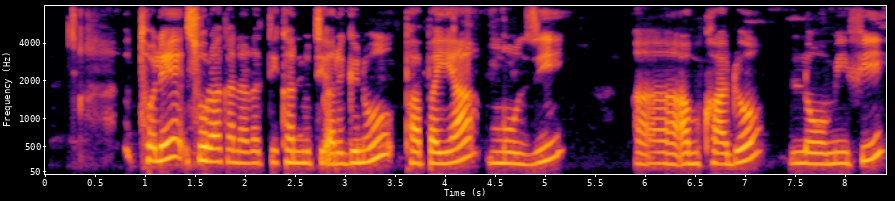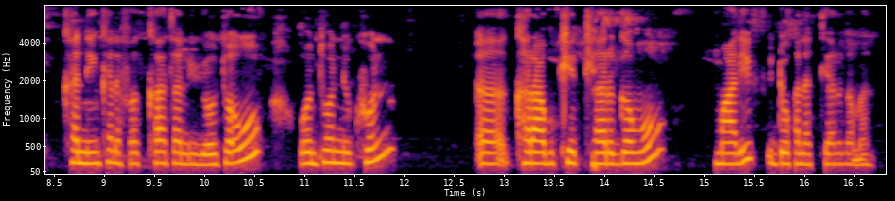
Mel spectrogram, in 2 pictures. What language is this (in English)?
Oromo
